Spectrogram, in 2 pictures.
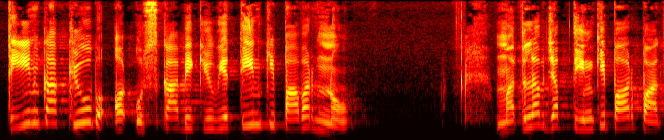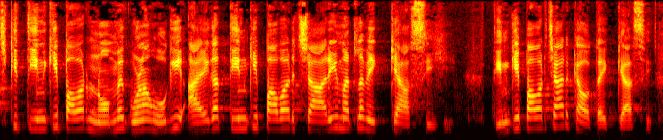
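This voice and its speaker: A man's voice: sits high, sharp tone. A male math teacher, leading a live online class, working through sums step by step and teasing students by name.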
